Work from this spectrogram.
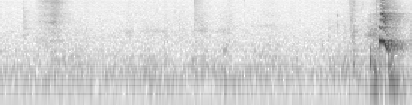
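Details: A male Boston Terrier dancing for its toy lets out a sharp, high bark at the end after a quiet stretch; Boston Terrier.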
